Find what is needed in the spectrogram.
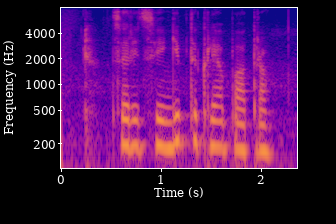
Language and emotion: Russian, neutral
